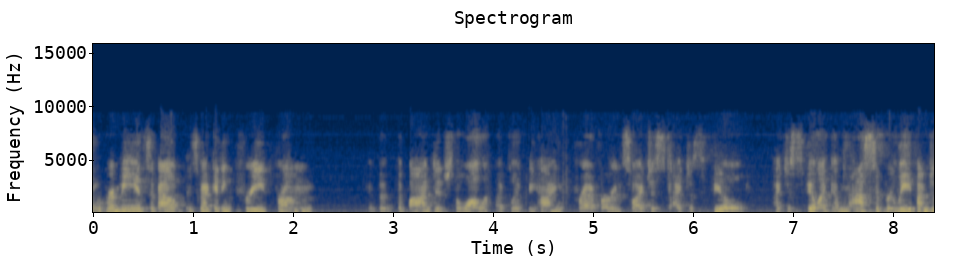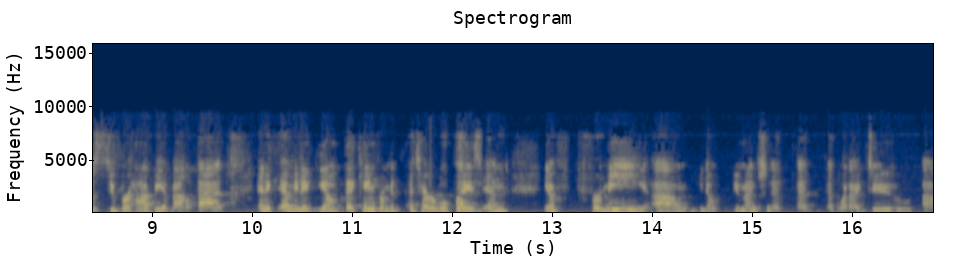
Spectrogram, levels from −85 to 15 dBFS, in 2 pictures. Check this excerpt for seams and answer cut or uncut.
cut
